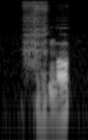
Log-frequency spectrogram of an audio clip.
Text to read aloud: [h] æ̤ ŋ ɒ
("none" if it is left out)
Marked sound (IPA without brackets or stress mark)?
h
